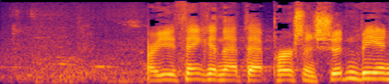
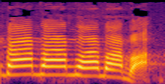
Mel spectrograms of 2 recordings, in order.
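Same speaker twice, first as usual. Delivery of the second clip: mock nagging; 12 semitones higher than usual. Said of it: "matriarch of the church ... goes".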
